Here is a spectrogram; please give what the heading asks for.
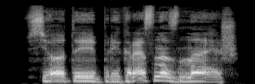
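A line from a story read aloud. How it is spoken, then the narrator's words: Bark. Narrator (Russian): рявкнул Джуфин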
